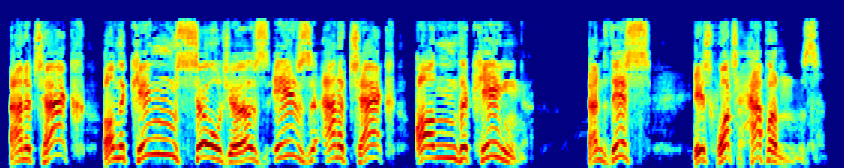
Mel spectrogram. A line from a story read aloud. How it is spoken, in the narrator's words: shouted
